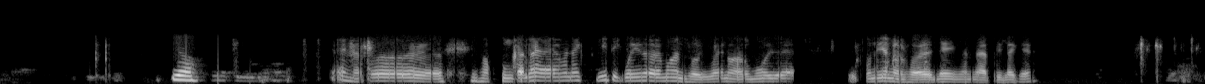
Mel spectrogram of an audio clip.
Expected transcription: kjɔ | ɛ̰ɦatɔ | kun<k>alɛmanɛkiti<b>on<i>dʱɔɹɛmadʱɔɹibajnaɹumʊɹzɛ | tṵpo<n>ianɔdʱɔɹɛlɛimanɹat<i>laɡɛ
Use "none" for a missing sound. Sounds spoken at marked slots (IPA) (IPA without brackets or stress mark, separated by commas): k, p, i, n, i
